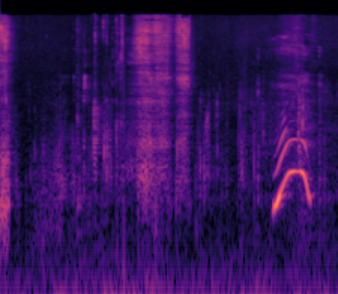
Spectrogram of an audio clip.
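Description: Close-miked chewing of a big mouthful of tteokbokki, chewy rice cakes in thick spicy sauce, with wet squishing mouth sounds. Near the end a short closed-mouth "mmm" rises and falls in pitch.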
